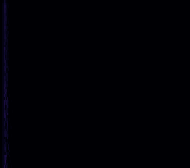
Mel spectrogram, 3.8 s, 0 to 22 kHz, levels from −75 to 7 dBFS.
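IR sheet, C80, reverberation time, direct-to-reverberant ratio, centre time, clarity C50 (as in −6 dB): 12.0 dB, 0.80 s, 7.0 dB, 14 ms, 9.0 dB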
